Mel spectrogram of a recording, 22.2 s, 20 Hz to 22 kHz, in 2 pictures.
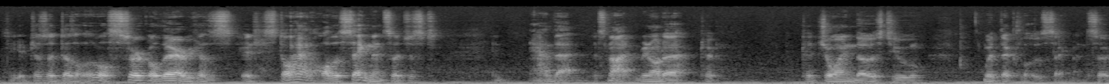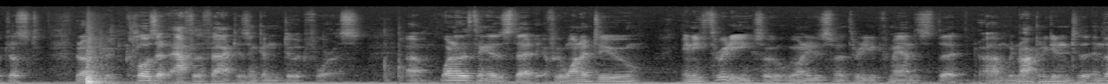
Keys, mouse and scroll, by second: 6.1 scroll down 2, 9.6 middle click.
